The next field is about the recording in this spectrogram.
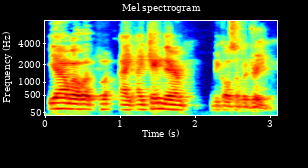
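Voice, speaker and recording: A man from the Netherlands with a Dutch accent, a guest speaking English haltingly, often pausing to search for words. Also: mid-range voice, animated, reverberant. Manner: hesitant, searching for words, many fillers. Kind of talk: conversational interview.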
